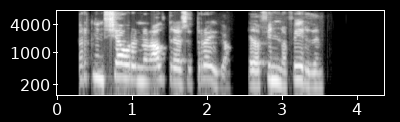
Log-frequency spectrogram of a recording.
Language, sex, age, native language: Icelandic, female, 30-39, Icelandic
